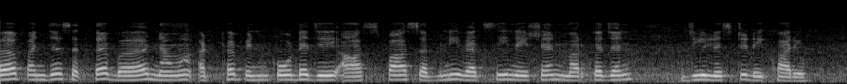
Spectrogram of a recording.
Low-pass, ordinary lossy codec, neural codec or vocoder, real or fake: 7.2 kHz; none; codec, 16 kHz, 16 kbps, FreqCodec, smaller model; fake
